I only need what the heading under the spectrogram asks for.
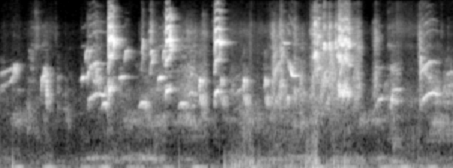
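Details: Noisy lovebirds giving a dense stream of shrill, high chirps and harsh squawks in uneven bursts, with a brief loud peak near the middle and a faint low hum underneath.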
